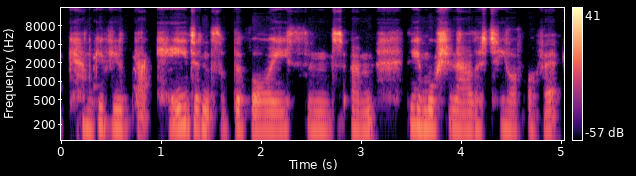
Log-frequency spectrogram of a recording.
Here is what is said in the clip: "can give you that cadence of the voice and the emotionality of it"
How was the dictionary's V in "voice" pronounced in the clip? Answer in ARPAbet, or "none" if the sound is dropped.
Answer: V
